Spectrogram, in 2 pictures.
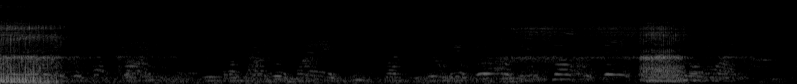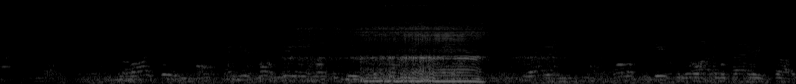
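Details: Adult man (father) asleep: low, rattling snores with snorting, croaking breaths, over some background noise.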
